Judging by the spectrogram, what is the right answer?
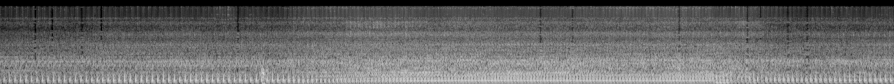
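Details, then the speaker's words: Honda pressure washer engine that had sat unused and would run only on choke, after carb work. With the choke fully off and the throttle down, it settles from a fast run into a smooth, steady idle and stops hunting once warm. "Okay, nu vil vi bemærke, at vores choker nu er helt slukket, og hun kører glat ."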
